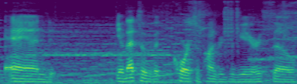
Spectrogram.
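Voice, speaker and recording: A young man chats and jokes over a video game, relaxed and quick to laugh. His voice sits a little low. Game music plays clearly beneath him. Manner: laid-back, joking, laughs often. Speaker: let's play co-commentator. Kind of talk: casual gaming chat.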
